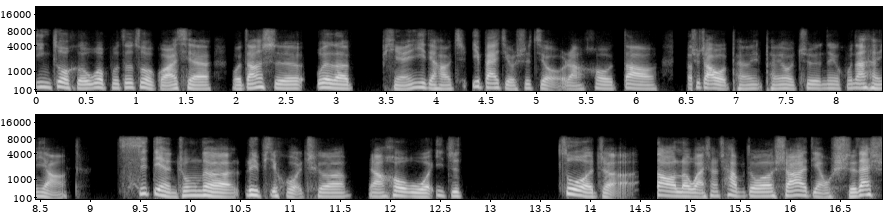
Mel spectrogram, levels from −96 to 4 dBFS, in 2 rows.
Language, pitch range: Chinese, 140-175 Hz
